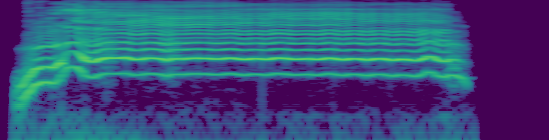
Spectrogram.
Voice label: scared, Welsh; speech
